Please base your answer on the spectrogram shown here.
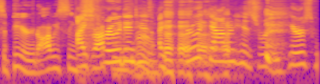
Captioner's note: laughter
